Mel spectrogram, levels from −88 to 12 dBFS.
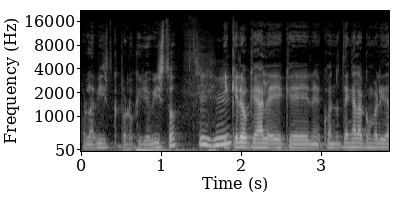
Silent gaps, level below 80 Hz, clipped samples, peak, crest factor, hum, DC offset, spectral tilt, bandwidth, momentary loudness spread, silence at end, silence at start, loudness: none; -38 dBFS; under 0.1%; -8 dBFS; 18 dB; none; under 0.1%; -6 dB/octave; 17 kHz; 11 LU; 0 s; 0 s; -27 LUFS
